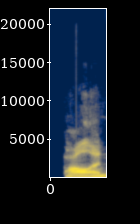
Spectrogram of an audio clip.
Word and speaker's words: Pollan: Is it Pollan or Poland? I always want to say his name wrong, but Pollan, yeah, from the food rules.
